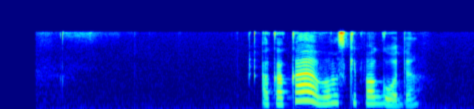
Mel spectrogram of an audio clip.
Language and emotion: Russian, neutral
